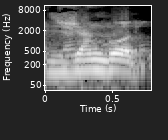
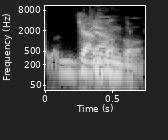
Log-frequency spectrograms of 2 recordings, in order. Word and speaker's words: Django: Eh, ah, ah, Django, Django.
